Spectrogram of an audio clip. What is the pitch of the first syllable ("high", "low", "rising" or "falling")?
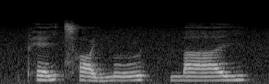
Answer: rising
